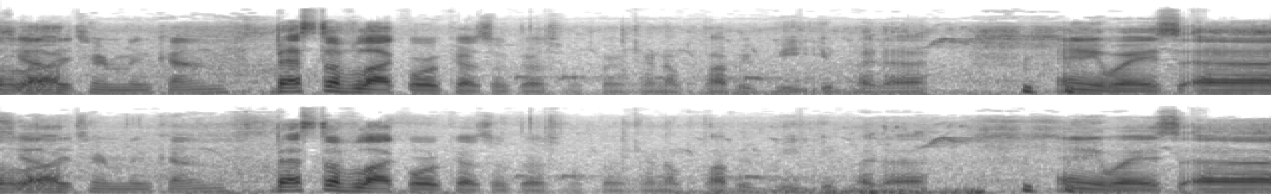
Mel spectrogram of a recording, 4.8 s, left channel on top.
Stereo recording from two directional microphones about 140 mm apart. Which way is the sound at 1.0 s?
30° right (ahead or behind).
